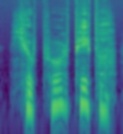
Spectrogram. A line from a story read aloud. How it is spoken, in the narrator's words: Marcy whispered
